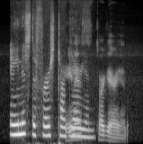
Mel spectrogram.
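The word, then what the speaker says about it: Aenys: though one thing to make clear about the pronunciation of one of the characters names Amos the first Targaryen that's right Amos the first time aerion Targaryen I did not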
